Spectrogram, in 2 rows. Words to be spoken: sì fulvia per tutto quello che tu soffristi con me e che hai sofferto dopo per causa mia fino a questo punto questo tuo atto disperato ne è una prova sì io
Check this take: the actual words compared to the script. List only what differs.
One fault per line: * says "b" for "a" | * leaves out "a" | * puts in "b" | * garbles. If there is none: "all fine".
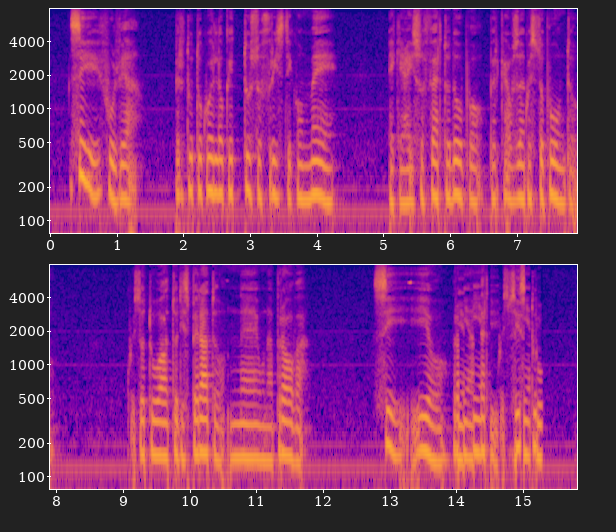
* leaves out "mia fino"
* garbles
